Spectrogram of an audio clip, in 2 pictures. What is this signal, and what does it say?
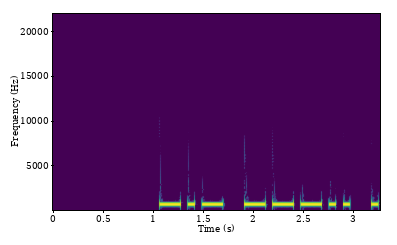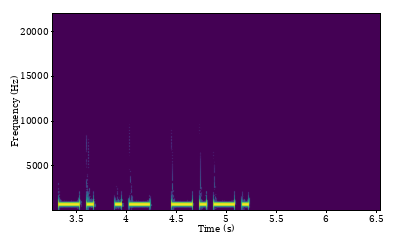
Morse code, heard as a keyed tone, about 20 wpm, 700 Hz. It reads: K8RAC
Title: Speed Racing - USA 1x3 Call Signs 17wpm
